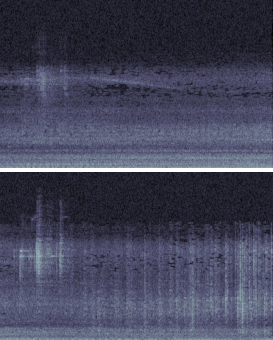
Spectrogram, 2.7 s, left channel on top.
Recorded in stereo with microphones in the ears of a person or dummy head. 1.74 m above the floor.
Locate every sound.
0.1 s a dropped coin: 60° right (ahead or behind), 2.5 m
